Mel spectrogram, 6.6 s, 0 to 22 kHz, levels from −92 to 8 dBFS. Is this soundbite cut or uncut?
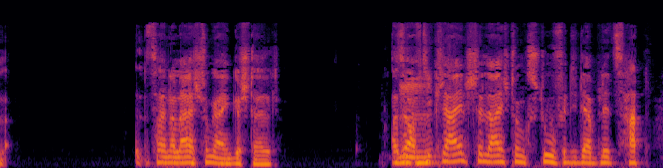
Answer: uncut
